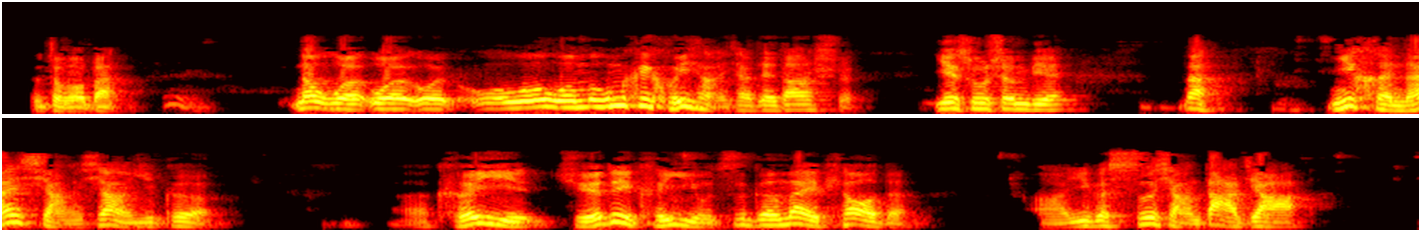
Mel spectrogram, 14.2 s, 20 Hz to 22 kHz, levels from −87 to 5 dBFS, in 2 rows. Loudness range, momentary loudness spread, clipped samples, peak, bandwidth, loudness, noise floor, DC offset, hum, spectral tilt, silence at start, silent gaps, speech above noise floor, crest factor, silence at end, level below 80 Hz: 5 LU; 11 LU; under 0.1%; -4 dBFS; 7.6 kHz; -19 LUFS; -70 dBFS; under 0.1%; none; -6.5 dB/octave; 0.15 s; 12.02-12.06 s; 51 dB; 16 dB; 0.6 s; -60 dBFS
